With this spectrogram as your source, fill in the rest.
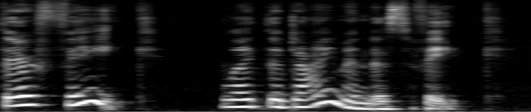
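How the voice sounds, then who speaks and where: A woman reading aloud as a sharp, questioning young girl in a children's storybook. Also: a little high, sing-song, slow pace, gravelly, voice pushed up, full character voice. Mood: pointed.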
